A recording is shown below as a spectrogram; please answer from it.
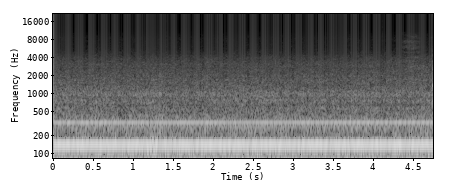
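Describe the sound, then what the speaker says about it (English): Pontiac G8 GT exhaust cruising at around 75 mph on the road, a loud, steady, continuous low drone with a constant hum and no break or change in pitch throughout. "around 75 here is where the exhaust starts to overwhelm any wind noise or tire noise or traffic noise"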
